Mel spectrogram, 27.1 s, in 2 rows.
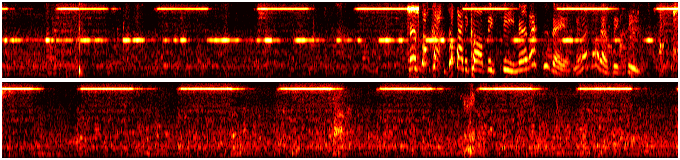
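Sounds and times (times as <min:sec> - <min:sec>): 
fire alarm buzzing in long harsh high-pitched bursts: 0:00.0 - 0:14.4, 0:15.0 - 0:20.4, 0:21.0 - 0:22.5, 0:23.1 - 0:26.4
speech: 0:09.7 - 0:12.9.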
